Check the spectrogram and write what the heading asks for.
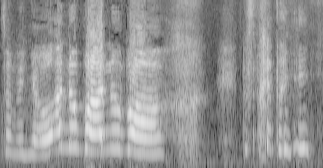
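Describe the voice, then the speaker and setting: A woman's voice: very high voice, quick pace, a bit bright. A young woman vlogger in casual gossip chat, giggling and retelling stories with animation.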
